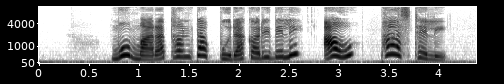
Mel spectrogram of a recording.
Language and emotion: Odia, happy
